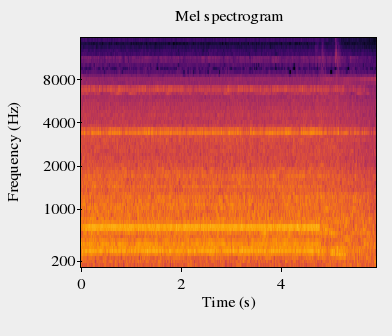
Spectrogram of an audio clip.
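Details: Monarch Merit lathe after converting its non-working DC drive to an AC drive; power feeds engaged, cross slide and longitudinal feeds both working. Steady even gear whine with a constant mid tone, no knocks or grinding; lathe power feeds sound healthy.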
